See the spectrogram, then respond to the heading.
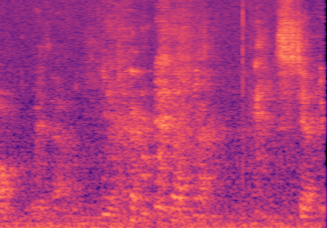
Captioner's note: laughter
